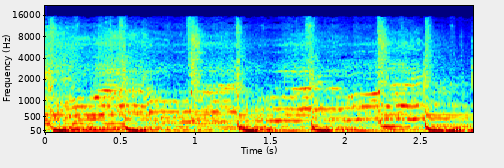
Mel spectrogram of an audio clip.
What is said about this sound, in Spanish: Y así suena la supuesta parte plagiada de …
